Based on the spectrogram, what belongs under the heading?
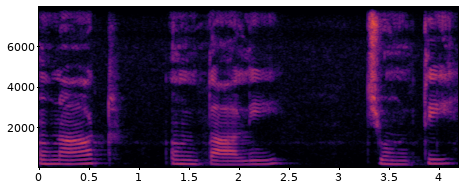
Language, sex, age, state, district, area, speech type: Punjabi, female, 60+, Punjab, Fazilka, rural, read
